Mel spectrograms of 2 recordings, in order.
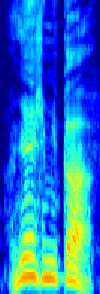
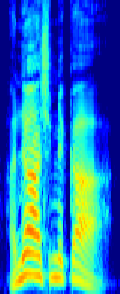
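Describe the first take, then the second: First: The voice sounds rougher and huskier. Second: The voice sounds somewhat clearer and cleaner. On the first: It imitates one politician's voice. "디제이 좀 더 탁해" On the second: It imitates another politician's voice. "좀 쪼끔 더 맑아요, 한화갑이"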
